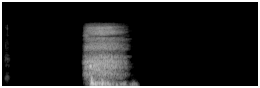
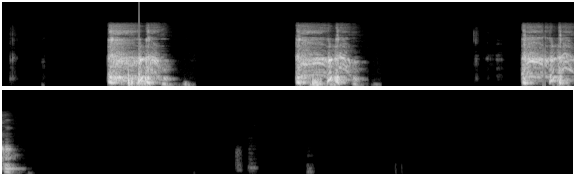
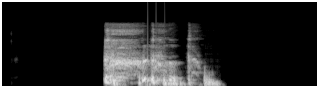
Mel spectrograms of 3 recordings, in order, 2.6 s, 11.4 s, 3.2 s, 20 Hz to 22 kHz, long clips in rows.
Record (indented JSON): {
  "exhalation_length": "2.6 s",
  "exhalation_amplitude": 8597,
  "exhalation_signal_mean_std_ratio": 0.29,
  "three_cough_length": "11.4 s",
  "three_cough_amplitude": 26259,
  "three_cough_signal_mean_std_ratio": 0.3,
  "cough_length": "3.2 s",
  "cough_amplitude": 26132,
  "cough_signal_mean_std_ratio": 0.44,
  "survey_phase": "beta (2021-08-13 to 2022-03-07)",
  "age": "45-64",
  "gender": "Male",
  "wearing_mask": "No",
  "symptom_cough_any": true,
  "symptom_runny_or_blocked_nose": true,
  "symptom_fatigue": true,
  "symptom_headache": true,
  "symptom_loss_of_taste": true,
  "symptom_onset": "4 days",
  "smoker_status": "Never smoked",
  "respiratory_condition_asthma": false,
  "respiratory_condition_other": false,
  "recruitment_source": "Test and Trace",
  "submission_delay": "1 day",
  "covid_test_result": "Positive",
  "covid_test_method": "RT-qPCR"
}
